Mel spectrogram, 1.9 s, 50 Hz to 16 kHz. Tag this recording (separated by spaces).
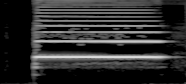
single-note multisample oboe Csharp6 good-sounds neumann-U87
